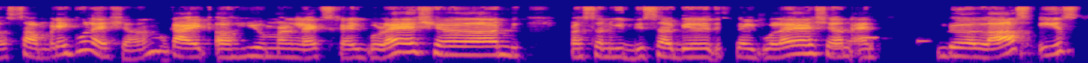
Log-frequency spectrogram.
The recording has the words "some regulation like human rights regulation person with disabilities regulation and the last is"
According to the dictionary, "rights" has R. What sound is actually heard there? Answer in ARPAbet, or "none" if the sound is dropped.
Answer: L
